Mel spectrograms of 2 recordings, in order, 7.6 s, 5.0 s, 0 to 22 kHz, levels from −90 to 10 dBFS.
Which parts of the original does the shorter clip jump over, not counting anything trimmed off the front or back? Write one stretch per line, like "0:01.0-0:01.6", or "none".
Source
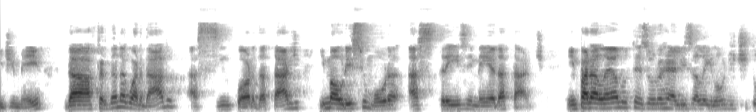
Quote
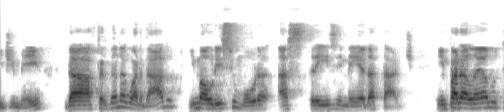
0:01.8-0:03.1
